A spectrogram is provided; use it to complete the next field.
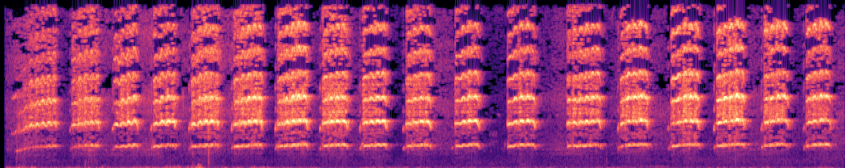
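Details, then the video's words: A bird of prey in Iran gives a long run of sharp, ringing kee notes, about two or three a second, steady in pitch, over a faint low rumble. "sound of birds of prey"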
